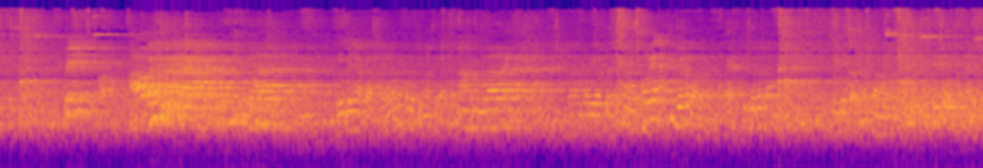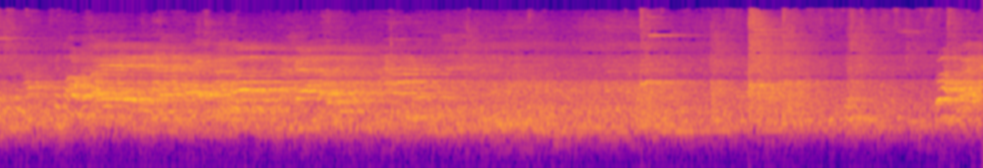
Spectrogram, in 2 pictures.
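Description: Rackets hit a shuttlecock back and forth in an echoing hall.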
